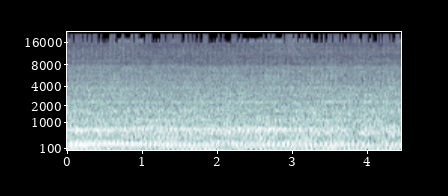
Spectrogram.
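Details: Bedford CA campervan (Rambo) being revived on a freezing −2° morning: stumbling idle with a ragged beat of about four pulses a second that never settles; owner suspects too much fuel from somewhere, cause unconfirmed.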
